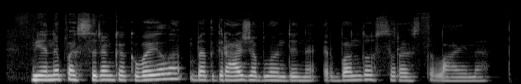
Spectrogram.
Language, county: Lithuanian, Tauragė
